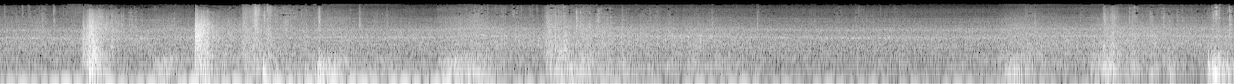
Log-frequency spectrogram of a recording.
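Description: Tyres crunch and bump over a rough dirt track.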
